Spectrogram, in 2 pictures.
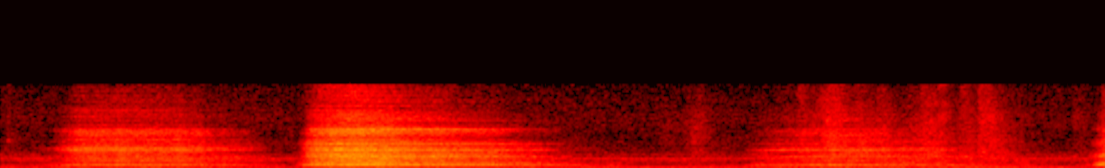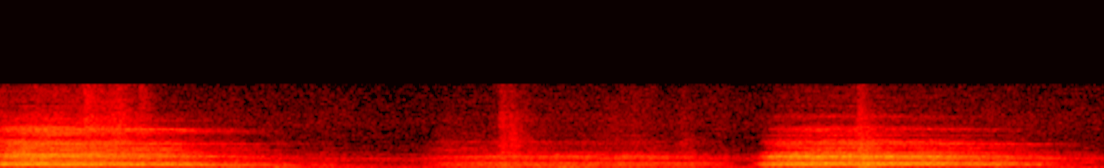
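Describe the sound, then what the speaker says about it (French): Pranayama yoga breathing done through the mouth, a slow series of about six audible breaths, long airy inhales and exhales alternating at an even relaxed rhythm, close and fairly soft with no talking. "c'est deux des rares respirations qui se font par la bouche, en respiration, en pranayama"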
